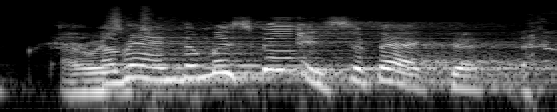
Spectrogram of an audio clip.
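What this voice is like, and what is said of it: Poor put-on Italian accent. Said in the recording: “You can do a better Italian accent, can't you? ... why am I butchering an Italian accent?”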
